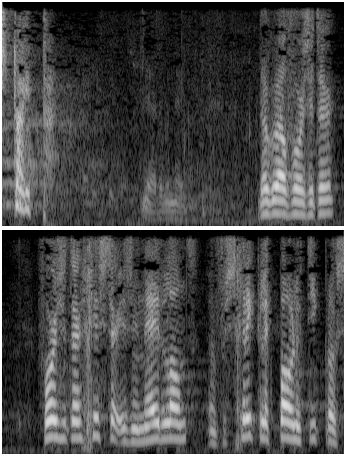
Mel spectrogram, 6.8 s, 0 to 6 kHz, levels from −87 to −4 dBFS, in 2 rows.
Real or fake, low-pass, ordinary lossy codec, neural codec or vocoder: real; 5.4 kHz; none; none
